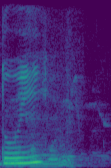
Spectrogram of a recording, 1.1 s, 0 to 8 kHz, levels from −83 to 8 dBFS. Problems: background sounds at intervals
